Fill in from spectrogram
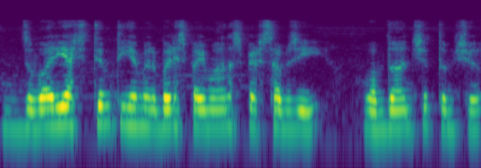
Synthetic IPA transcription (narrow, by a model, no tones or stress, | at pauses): d͡zɨʋaːɾijaːt͡ʃʰi̥t̪imt̪ijɐmʲɐnbɐɽispɐjmaːnɐspʲeʈʰsɐbzi | ʋɐbd̪aːnt͡ʃʰit̪ɨmt͡ʃʰɨ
